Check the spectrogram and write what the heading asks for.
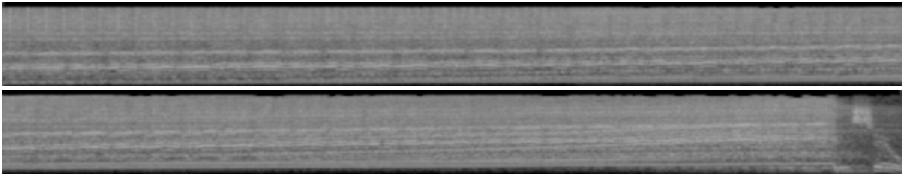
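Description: Buzzy electronic synth tone rising steadily in pitch for about eleven seconds, a build-up riser in a car-audio electro track, cutting off suddenly near the end.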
